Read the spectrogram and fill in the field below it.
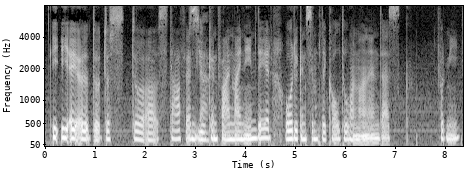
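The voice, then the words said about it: Speaks with a non-native accent. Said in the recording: “the lady with the accent. ... The lady with the accent.”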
